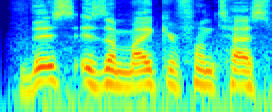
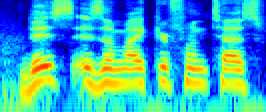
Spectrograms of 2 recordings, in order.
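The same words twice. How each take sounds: First: Background noise is audible behind the voice. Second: Background noise is removed from behind the voice. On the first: "with no noise reduction turned on" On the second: "with noise reduction turned on"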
